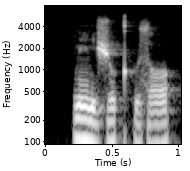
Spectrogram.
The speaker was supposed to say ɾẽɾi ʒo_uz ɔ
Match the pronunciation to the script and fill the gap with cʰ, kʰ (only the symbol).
kʰ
